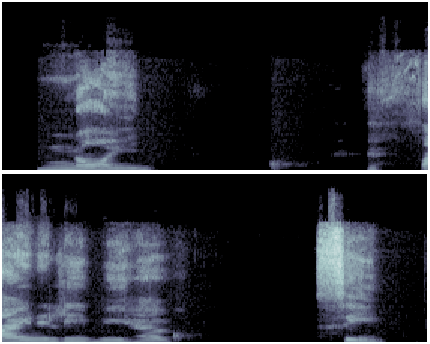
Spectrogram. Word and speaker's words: zehn: And then we have sieben, acht, neun, and finally we have zehn. So Z has a bit of TS sound in it. That's why it's pronounced as zehn.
